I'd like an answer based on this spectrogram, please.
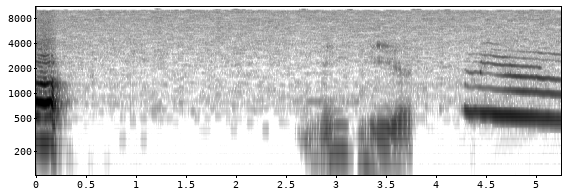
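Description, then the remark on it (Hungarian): A cat meows in short bursts separated by pauses, ending with a long, drawn-out, steady meow. The sound is moderately loud. “Menj innen, te buta kis cica!”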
